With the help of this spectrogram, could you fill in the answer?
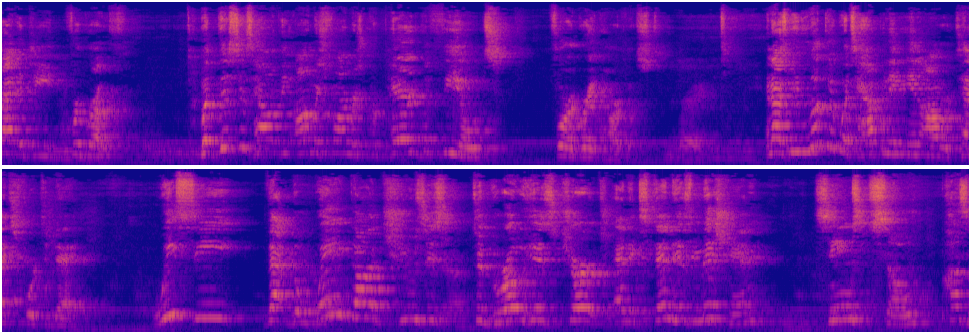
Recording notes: Our normal audio quality resumes around the 26 min.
